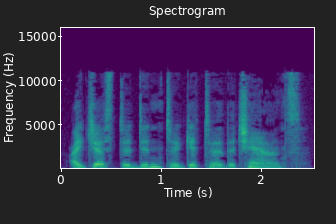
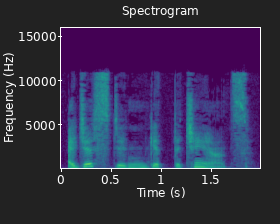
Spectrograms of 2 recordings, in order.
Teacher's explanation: because the ending st of just and the beginning d of didn't are so near each other in the mouth, it's not worth the effort to start the sound all over again, so they just flow into each other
